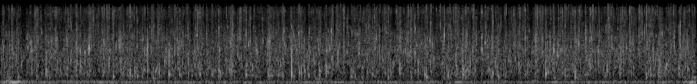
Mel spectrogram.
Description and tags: Babbling Brook
Recording of a small stream in a stereo xy pattern
babbling, brook, creak, h2o, liquid, pond, running, stream, water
